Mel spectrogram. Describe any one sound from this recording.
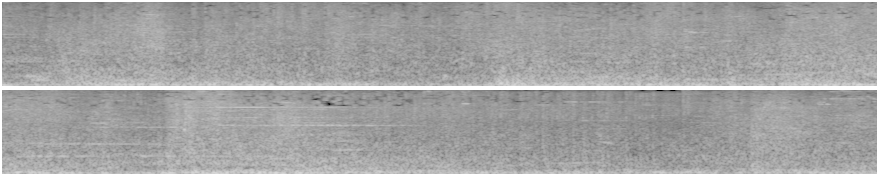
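Video game spell blasts and hits crackle and burst rapidly.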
